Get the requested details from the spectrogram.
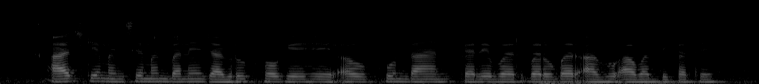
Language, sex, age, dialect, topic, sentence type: Chhattisgarhi, male, 56-60, Central, banking, statement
